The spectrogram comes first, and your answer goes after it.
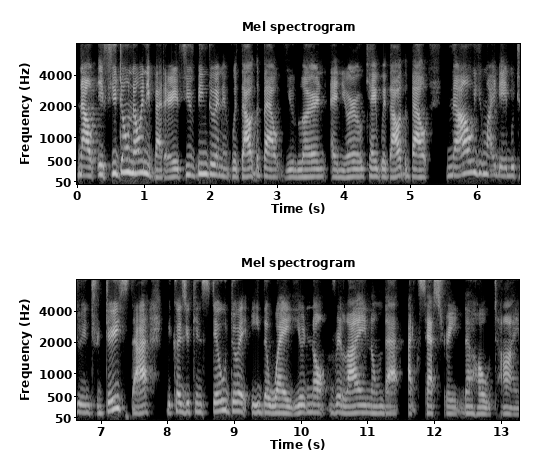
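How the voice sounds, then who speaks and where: With a bright, sharp tone, the voice shows ordinary pitch variation. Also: woman, fairly low pitch for a woman, moderate pace. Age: 20s. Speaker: fitness podcast host. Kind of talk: casual chat.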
